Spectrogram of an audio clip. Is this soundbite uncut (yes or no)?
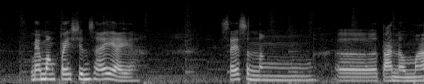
yes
